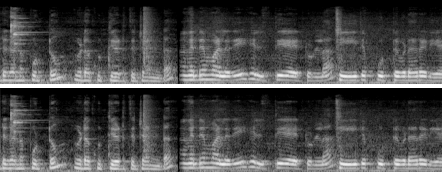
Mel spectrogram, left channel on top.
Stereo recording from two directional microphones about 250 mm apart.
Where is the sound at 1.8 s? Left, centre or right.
Centre.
